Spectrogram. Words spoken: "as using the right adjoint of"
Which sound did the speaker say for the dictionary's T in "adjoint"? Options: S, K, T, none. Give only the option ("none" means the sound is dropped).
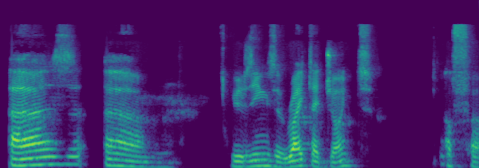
T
